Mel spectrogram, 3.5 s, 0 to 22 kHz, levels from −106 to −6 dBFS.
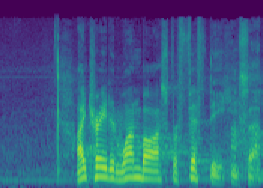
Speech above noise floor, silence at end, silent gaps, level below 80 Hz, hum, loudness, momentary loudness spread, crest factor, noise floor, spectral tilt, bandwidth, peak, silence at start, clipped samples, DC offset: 35 dB; 0 s; none; -76 dBFS; none; -26 LUFS; 15 LU; 20 dB; -61 dBFS; -6.5 dB/octave; 16 kHz; -8 dBFS; 0.75 s; under 0.1%; under 0.1%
